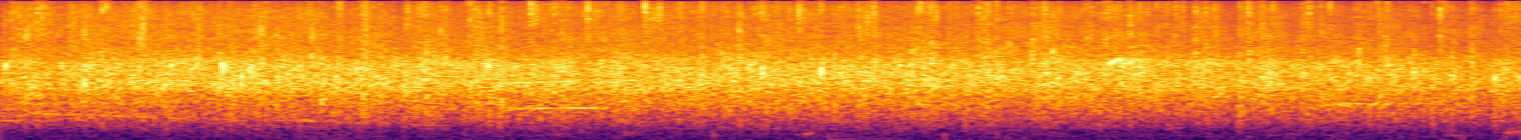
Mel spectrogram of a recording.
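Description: Sustained audience applause during a church sermon, a dense, even wash of many hands clapping that holds at a steady level for the whole stretch, with no voices standing out above it.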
